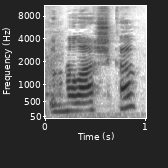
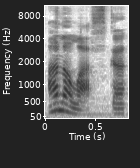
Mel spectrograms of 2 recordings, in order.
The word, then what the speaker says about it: Unalaska: Uh the original native name is Unalashka. So throughout the years um they shortened it for pron pronunciation. So um the native name is unalashka and uh now it's an Alaska but a lot of people know it as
